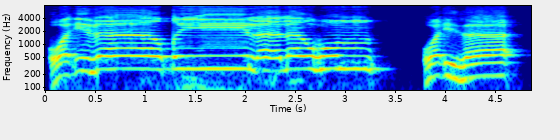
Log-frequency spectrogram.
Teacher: وإذا الف مدہ ہے ایک الف کے برابر کھینچ کر پڑھیں گے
